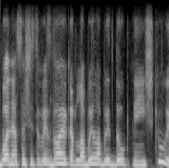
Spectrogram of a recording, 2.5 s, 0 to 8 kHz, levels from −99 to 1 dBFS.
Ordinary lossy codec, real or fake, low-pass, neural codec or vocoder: Opus, 32 kbps; real; 7.2 kHz; none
